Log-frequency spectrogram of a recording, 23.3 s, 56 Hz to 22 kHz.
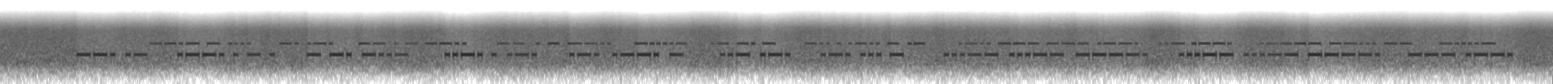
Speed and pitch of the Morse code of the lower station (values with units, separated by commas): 20 wpm, 460 Hz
